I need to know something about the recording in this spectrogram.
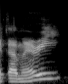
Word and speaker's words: Ghamari: Her name is Goldie Ghamari. I pronounce her correctly. You Ghamari, did.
